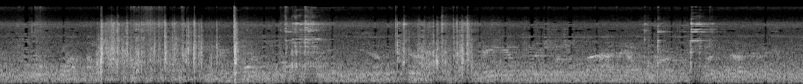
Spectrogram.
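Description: Metal tubes clink and clatter as they are handled.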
